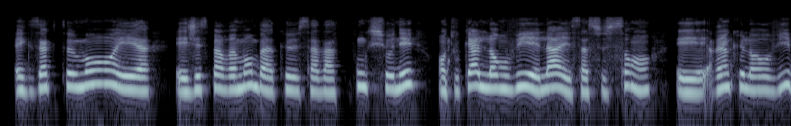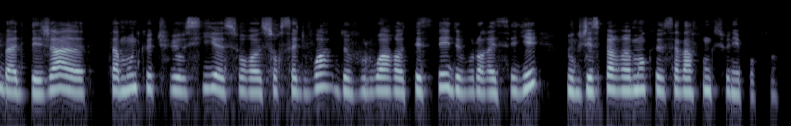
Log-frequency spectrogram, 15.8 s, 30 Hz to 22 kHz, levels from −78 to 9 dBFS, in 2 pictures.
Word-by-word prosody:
Exactement 230 +8 +2
et 210 -5 +6
heu 190 0 +4 0.3
et 180 0 +3
j'espère 205 +3 +1
vraiment 215 +5 +3
ben, 205 -5 +3
que 200 +1 -1
ça 185 0 -3
va 180 -1 -1 0.2
fonctionner. 240 +1 +2 0.2
En 190 - +2
tout 190 +1 -8
cas 245 +7 +4
l'envie 220 0 +4
est 215 -3 +7
là 225 +1 +5
et 185 - +2
ça 180 +1 -2
se 180 +1 -7
sent, 250 +8 -3
hein 200 -1 0 0.3
et 175 -2 +2
rien 215 +4 +3
que 235 0 -2
l'envie, 200 +3 0
bah, 190 -5 0
déjà, 180 +4 +1
heu, - - -4 0.3
ça 195 - -1
montre 215 +4 -2
que 215 - -3
tu 205 -1 -11
es - - 0
aussi 195 +3 -3
sur, 190 -1 -5
heu, 180 - -1
sur 180 +2 -7
cette 185 -2 -6
voie 225 +7 -2
de 195 -1 -6
vouloir, 185 +2 -2
heu, 180 - -4
tester, 190 +5 -3
de 200 -2 -2
vouloir 180 0 -5
essayer. 190 - -2 0.3
Donc 185 -2 -1
j'espère 190 +3 0
vraiment 195 +1 0
que 205 -2 -4
ça 190 +1 -5
va 185 0 0
fonctionner 185 -2 -7
pour 155 -1 -22
toi. 155 - -25
195 Hz, 210 wpm, -22 LUFS, 185-220 Hz, 0.3 s, est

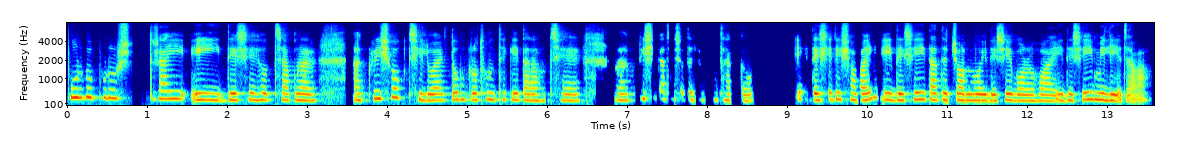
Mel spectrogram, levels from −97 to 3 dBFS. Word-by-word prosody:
পূর্ব 325 0 +6 0.2
পুরুষরাই 295 -3 -2 0.3
এই 240 0 +3 0.3
দেশে 235 +1 +2
হচ্ছে 235 0 -3
আপনার 230 -1 +2 0.6
আ - - 0 0.2
কৃষক 295 +3 +1 0.2
ছিল 235 -4 -1 0.2
একদম 245 +3 -2
১ম 235 +2 -1
থেকেই 240 -1 -1
তারা 220 -1 +1
হচ্ছে 220 +1 -9 0.7
আ - - -4 0.2
কৃষিকাজের 280 -1 -5
সাথে - - -6
যুক্ত 230 0 -23
থাকতো। 225 -1 -5 0.7
এই 260 - -8
দেশেরই 245 +3 +2
সবাই। 235 0 +2 0.2
এই 235 - +3
দেশেই 235 +3 +2
তাদের 235 0 +3
জন্ম, 225 -1 +4
এই 220 - +3
দেশেই 220 +2 +3
বড় 210 -1 +2
হওয়া। 210 -1 0
এই 220 - +3
দেশেই 240 +4 +1
মিলিয়ে 220 -3 +5
যাওয়া। 260 - -4
235 Hz, 150 wpm, -22 LUFS, 225-260 Hz, 0.7 s, পূর্ব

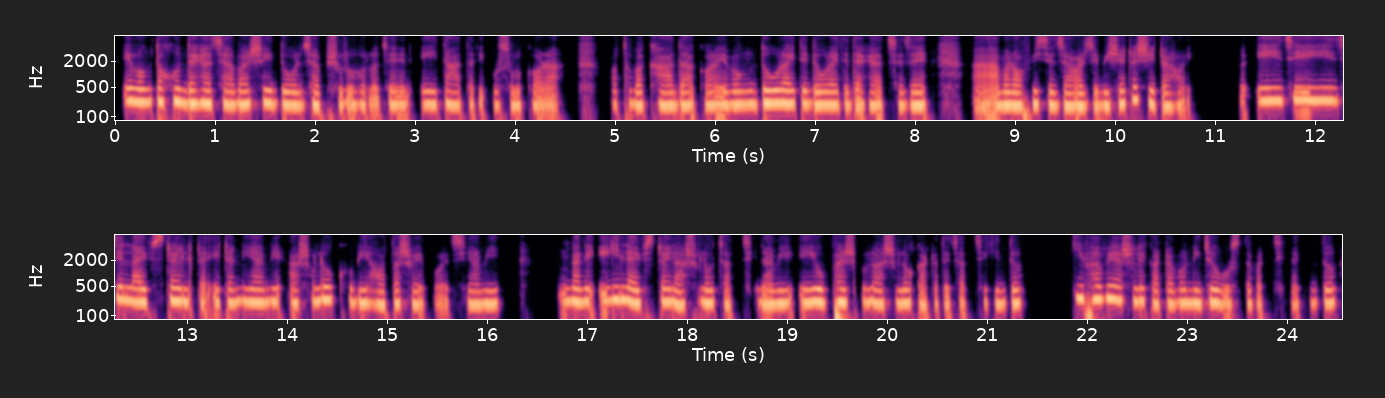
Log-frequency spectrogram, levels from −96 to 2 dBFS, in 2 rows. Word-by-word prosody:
এবং 225 -1 +5
তখন 230 +1 +3
দেখা 210 0 +4
যাচ্ছে 205 +1 -2
আবার 195 0 +2
সেই 215 -1 +2
দৌড়ঝাঁপ 190 -1 +1
শুরু 195 +1 -2
হলো 190 - -3
যে - - -2 0.3
এই 195 - +2
তাড়াতাড়ি 190 -2 -3
গোসল 185 0 -3
করা 60 0 -1 0.6
অথবা 195 -1 -2
খাওয়া 185 -2 +1
দাওয়া 190 +1 +1
করা 190 +1 +1
এবং 195 +1 +1 0.2
দৌড়াইতে, 210 -1 +5
দৌড়াইতে 190 -1 +2
দেখা 190 0 -2
যাচ্ছে 195 - -5
যে 185 - +4 0.6
আ - - -2 0.2
আমার 190 0 +4
অফিসে 195 0 -1
যাওয়ার 180 0 +3
যে 185 - 0
বিষয়টা 200 +6 0
সেটা 195 -5 0
হয়। 185 - -6 0.5
তো - - -11 0.2
এই 240 0 +3
যে 260 - +1 0.3
এই 245 - +2
যে 250 - +3
লাইফস্টাইল 215 +1 +3
টা - - -3
এটা 205 0 -2
নিয়ে 215 -1 +2
আমি 215 +1 -1 0.2
আসলেও 225 +4 +1
খুবই 205 -1 0
হতাশ 195 +1 -1
হয়ে 190 +1 -1
পড়েছি। - - -9
আমি 190 0 +1 0.8
মানে 215 0 +4 0.2
এই 240 - +2
লাইফস্টাইল 215 +1 +1
আসলেও 200 +1 -1
চাচ্ছি 185 - -7
না। 195 - +1
আমি 195 +1 +3 0.2
এই 205 - +4
অভ্যাস 205 0 +3
গুলো 215 0 -1
আসলেও 200 +1 0
কাটাতে 185 +2 -4
চাচ্ছি - - -11
কিন্তু 195 +1 -1 0.6
কিভাবে 255 -1 +3
আসলে 220 -2 -1
কাটাবো 195 +1 -2
নিজেও 205 +1 +2
বুঝতে 195 0 -5
পারছি 60 - -11
না - - -8
কিন্তু 200 +1 -5
200 Hz, 170 wpm, -18 LUFS, 190-215 Hz, 0.8 s, এবং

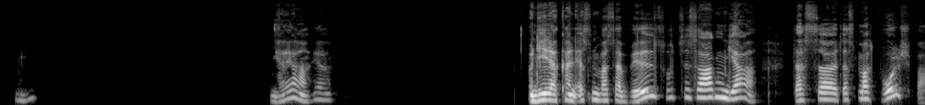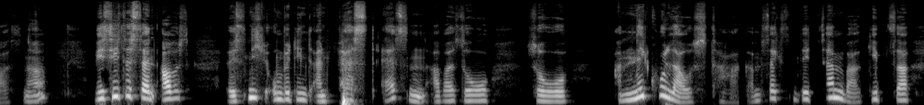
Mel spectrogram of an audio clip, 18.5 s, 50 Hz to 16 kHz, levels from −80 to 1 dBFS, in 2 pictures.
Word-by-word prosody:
Mhm. 175 +6 -19 2.3
Ja, 145 +1 -9
ja, 180 -9 -3
ja. 185 -1 -15 2.0
Und 150 - +7
jeder 180 -1 +9
kann 165 -1 +3
essen, 175 +4 -2
was 170 0 -2
er 150 -3 -1
will 230 - +5
sozusagen. 245 -1 +3
Ja, 215 -7 +1 0.3
das, 165 +2 -5
äh 190 -1 +4
das 185 +2 -8
macht 205 -1 0
wohl 305 - +4
Spaß, - - -17
ne? - - -10 0.4
Wie 210 - +1
sieht 270 +5 +2
es 275 -1 +1
denn 225 -5 +3
aus? 215 +4 +2 0.3
Es 145 +1 -4
ist - - -17
nicht 240 0 +1
unbedingt 195 -3 -5
ein 145 0 -4
Festessen, 160 - -2
aber 150 +2 -10
so 155 +1 -6 0.4
so 145 -2 -4 0.4
am 160 - -12
Nikolaustag, 235 - -2
am 155 +3 -17
6. 215 0 -11
Dezember 200 - -3
gibt's 200 0 -12
da 175 -1 -2
190 Hz, 135 wpm, -20 LUFS, 155-225 Hz, 2.3 s, jeder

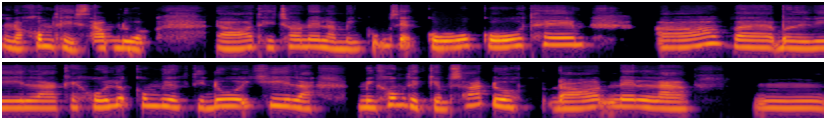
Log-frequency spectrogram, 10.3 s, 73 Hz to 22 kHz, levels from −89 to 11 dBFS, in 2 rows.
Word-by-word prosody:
nó 195 -5 -1
không 250 +4 +2
thể 215 -6 -1
xong 215 +4 -1
được. 200 -3 +3 0.5
Đó, 200 +2 0
thế 220 - -6
cho 240 0 -2
nên 235 -1 +1
là 210 - 0
mình 190 -1 -3
cũng 270 - -6
sẽ - - +1
cố 230 +2 +4
cố 235 +2 +6
thêm. 290 -1 +2 0.5
Đó, 245 +9 0
và 225 -3 +1
bởi 200 -1 0
vì 215 +1 0
là 215 -1 0
cái 230 - -7
khối 225 +1 +1
lượng 280 0 0
công 265 -1 -1
việc 240 -3 +1
thì 215 - -6
đôi 250 +2 +3
khi 265 -2 +1
là 220 -4 +1 0.3
mình 225 -1 +1
không 290 +4 +1
thể 235 - +2
kiểm 200 -4 -3
soát 280 +7 -2
được, 245 -3 +4 0.2
đó, 210 +4 0
nên 245 -1 +1
là, 205 -3 +2 0.4
ừm, 210 -1 -3
225 Hz, 235 wpm, -21 LUFS, 210-250 Hz, 0.5 s, cố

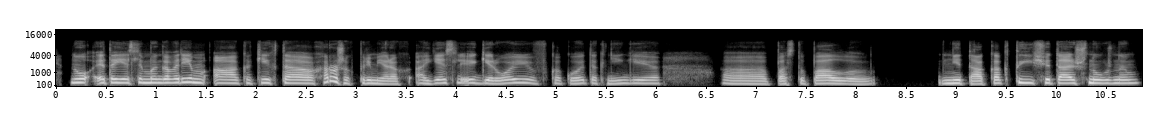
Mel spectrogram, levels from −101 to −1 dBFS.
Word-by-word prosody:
Ну, 235 +1 +4
это 230 +1 +2
если 225 +1 +3
мы 225 0 +4
говорим 235 0 +4
о 205 -1 0
каких-то 200 -1 0
хороших 250 - +1
примерах. 175 -5 -2
А 200 -2 -4
если 210 +3 -1
герой 200 +3 0
в 175 - -17
какой-то 185 +1 -5
книге, 190 +1 -4 0.6
а, 170 -3 -3
поступал 170 -1 -1 0.7
не 190 +2 +3
так, 165 -2 -1
как 200 0 0
ты 220 -3 +1
считаешь 200 0 +2
нужным, 205 0 +1
195 Hz, 125 wpm, -23 LUFS, 180-215 Hz, 0.7 s, Ну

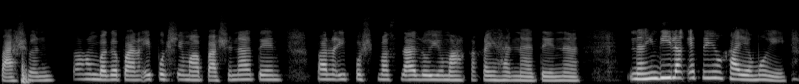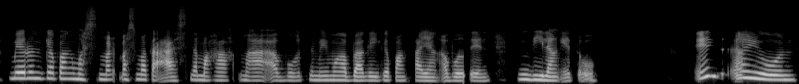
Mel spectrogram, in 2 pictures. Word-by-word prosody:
passion 185 +2 -2 0.2
so 240 - -8
kumbaga 220 -2 +2
parang 210 -1 0
i-push 230 +1 -3
yung 220 - -4
mga 200 0 +1
passion 195 +2 -3
natin, 225 -1 -1 0.3
parang 230 -1 0
i-push 230 0 -5
mas 225 0 -2
lalo 215 0 +3
yung 210 -1 +1
mga 200 0 -1
kakayahan 195 -1 -2
natin 185 -1 -1
na 185 - 0 0.6
na 250 0 +5
hindi 285 +3 +8
lang 305 0 +5
ito 300 +1 -4
yung 300 -1 +1
kaya 235 -5 +3
mo, 220 - 0
eh, 175 -1 -5 0.2
meron 280 0 +3
ka 275 - +1
pang 265 -1 0
mas 240 -2 -1
ma 225 -1 -2
mas 230 -2 -4
mataas 180 -6 -1
na 210 - -3
maka 190 -1 -3
maaabot 185 -2 -4
na 205 - -3
may 200 0 -1
mga 200 -1 +1
bagay 185 -1 0
ka 190 - -1
pang 185 0 -5
kayang 175 -2 -1
abutin 170 0 -2 0.2
hindi 225 -2 +3
lang 180 -5 +3
ito. 165 +2 -5 1.0
And 375 +6 +4
ayun, 245 -8 +6
215 Hz, 185 wpm, -24 LUFS, 185-235 Hz, 1.0 s, hindi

